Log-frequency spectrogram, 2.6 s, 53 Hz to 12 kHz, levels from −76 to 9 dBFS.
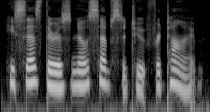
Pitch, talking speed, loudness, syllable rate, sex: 190 Hz, 185 wpm, -18 LUFS, 4.9 syllables/s, female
